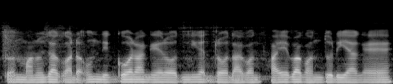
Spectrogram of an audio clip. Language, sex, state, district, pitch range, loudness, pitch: Chakma, male, Tripura, Dhalai, 105-115 Hz, -17 LUFS, 110 Hz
